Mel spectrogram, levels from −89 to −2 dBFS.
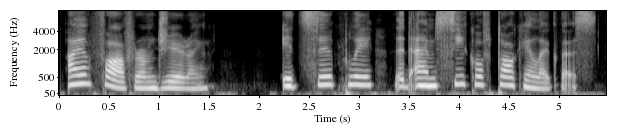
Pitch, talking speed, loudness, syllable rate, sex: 220 Hz, 155 wpm, -18 LUFS, 3.9 syllables/s, female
